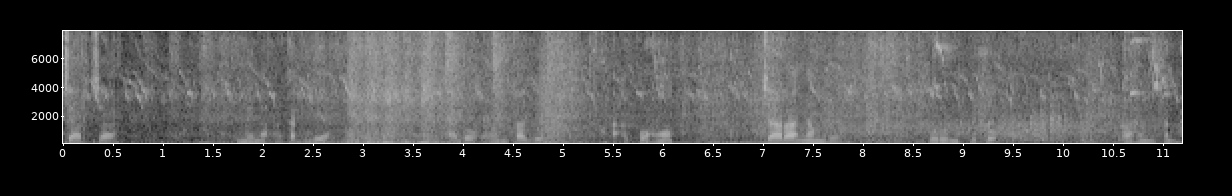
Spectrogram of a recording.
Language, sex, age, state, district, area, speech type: Santali, male, 45-60, Odisha, Mayurbhanj, rural, spontaneous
